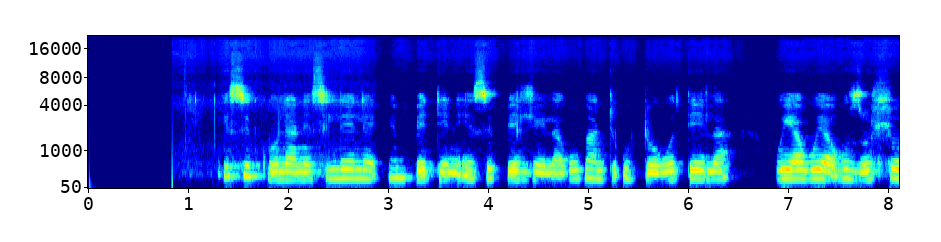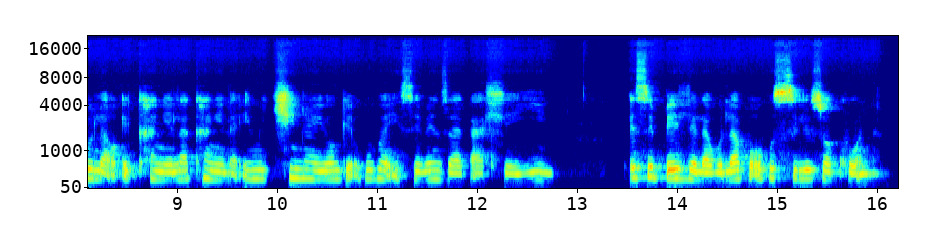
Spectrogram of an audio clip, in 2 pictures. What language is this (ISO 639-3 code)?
nde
